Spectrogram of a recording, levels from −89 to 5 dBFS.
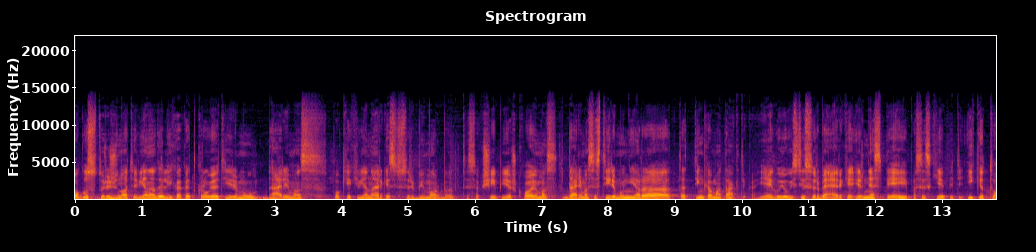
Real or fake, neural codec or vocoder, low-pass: fake; vocoder, 44.1 kHz, 128 mel bands, Pupu-Vocoder; 14.4 kHz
